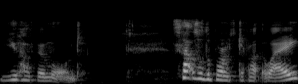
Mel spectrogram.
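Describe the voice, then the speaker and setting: Her pitch fairly high, a woman with a British accent speaks with ordinary pitch variation. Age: 30s. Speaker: true crime YouTuber. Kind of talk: casual true crime narration. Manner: conversational.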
